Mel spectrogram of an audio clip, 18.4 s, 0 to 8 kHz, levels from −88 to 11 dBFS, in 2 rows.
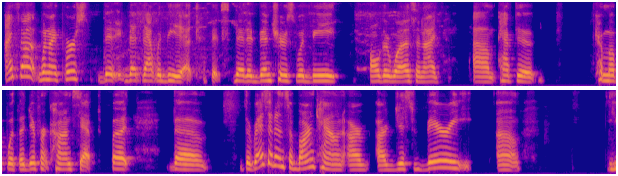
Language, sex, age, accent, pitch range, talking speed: English, female, 50-69, American, 185-235 Hz, 135 wpm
